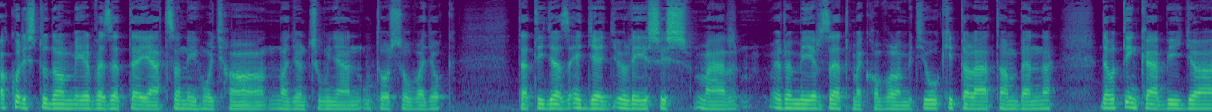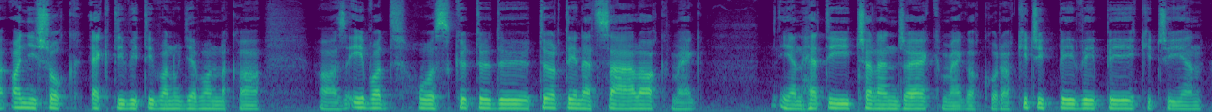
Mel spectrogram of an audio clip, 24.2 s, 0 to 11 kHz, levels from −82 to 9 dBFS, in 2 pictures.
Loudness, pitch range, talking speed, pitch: -19 LUFS, 110-125 Hz, 125 wpm, 115 Hz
